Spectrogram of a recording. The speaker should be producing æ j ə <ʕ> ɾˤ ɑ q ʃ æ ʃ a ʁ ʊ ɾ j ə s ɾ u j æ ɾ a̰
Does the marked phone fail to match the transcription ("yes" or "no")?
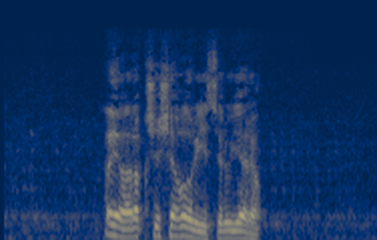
yes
